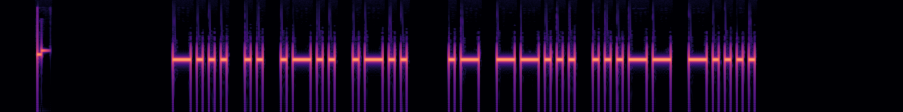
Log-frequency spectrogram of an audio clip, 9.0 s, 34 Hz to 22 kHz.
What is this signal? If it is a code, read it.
Morse code, heard as a keyed tone, about 20 wpm, 700 Hz. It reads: BILL A736
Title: CWT Exchange 20wpm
